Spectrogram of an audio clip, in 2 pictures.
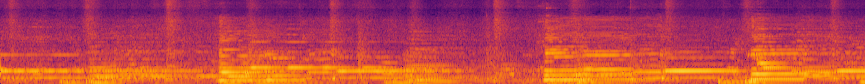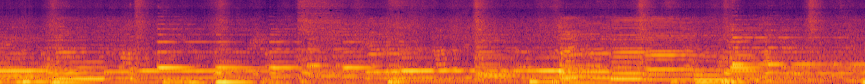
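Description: A jazz quartet plays a slow ballad at an easy swing. A saxophone carries the melody in long held notes over piano, bass and drums, with steady cymbal beats.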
